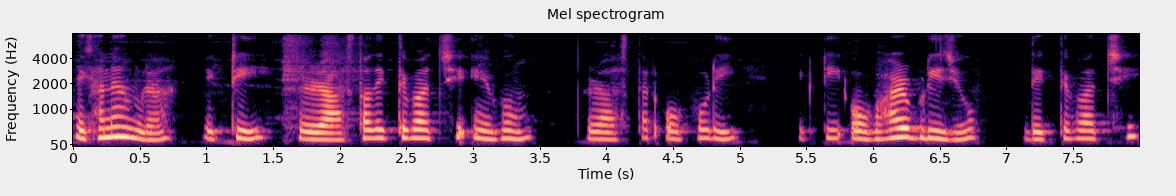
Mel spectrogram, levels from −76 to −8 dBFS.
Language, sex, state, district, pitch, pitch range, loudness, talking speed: Bengali, female, West Bengal, Purulia, 210 Hz, 195-225 Hz, -19 LUFS, 105 wpm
